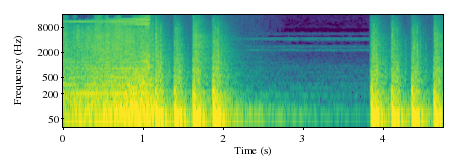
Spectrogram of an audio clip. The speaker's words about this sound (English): Open up! I don't want to knock this door down, but I will.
